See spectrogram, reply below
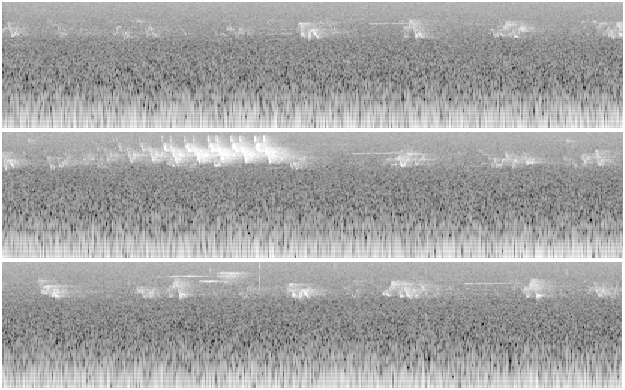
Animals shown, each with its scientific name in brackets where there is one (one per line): Red-eyed Vireo (Vireo olivaceus)
Black-throated Green Warbler (Setophaga virens)
Red-breasted Nuthatch (Sitta canadensis)
Ovenbird (Seiurus aurocapilla)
